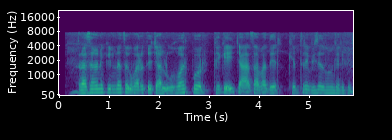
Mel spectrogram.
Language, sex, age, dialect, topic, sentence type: Bengali, female, 41-45, Jharkhandi, agriculture, statement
